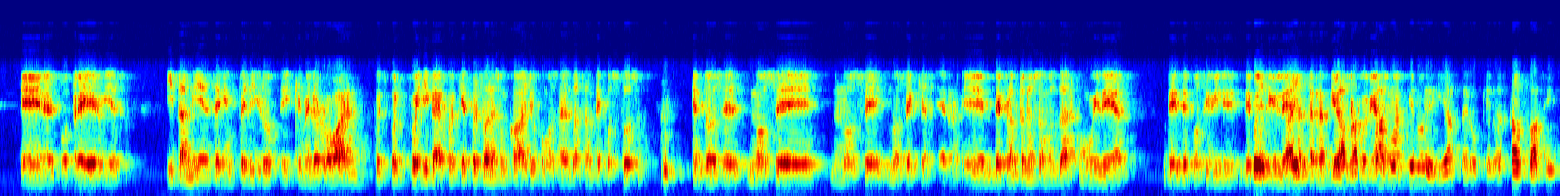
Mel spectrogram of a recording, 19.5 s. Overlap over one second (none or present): present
